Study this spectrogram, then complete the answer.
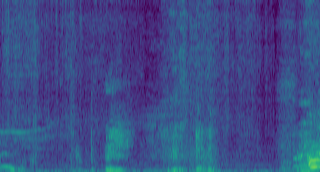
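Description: A young man gags.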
